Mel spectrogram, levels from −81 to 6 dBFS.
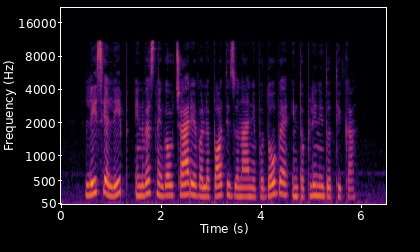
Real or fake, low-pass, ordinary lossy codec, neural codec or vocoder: real; 10.8 kHz; none; none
